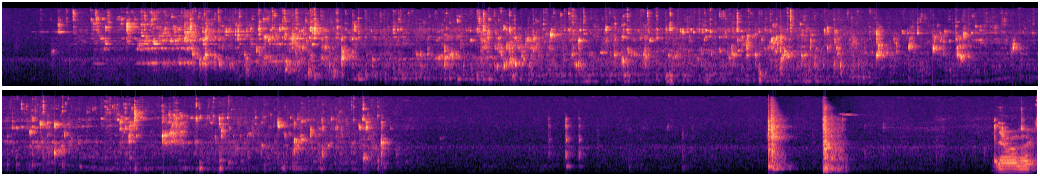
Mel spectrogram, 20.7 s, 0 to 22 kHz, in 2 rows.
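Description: Unicolor C-41 film developing chemicals are poured into a container in a steady trickling stream for about fourteen seconds. The flow then stops, and a few short knocks and clinks follow.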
